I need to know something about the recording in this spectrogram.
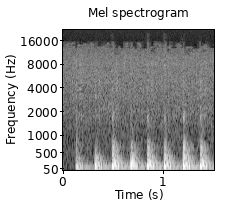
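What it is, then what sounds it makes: Undeadened car door panel. Eight quick taps on a bare steel Yaris door panel, on a spot with no deadening mat, for comparison with a treated spot during a sound-deadening install. Each is a low, dull knock around 130 Hz that dies away almost at once. The tone is only slightly different from the treated spot, sounding nearly the same.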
